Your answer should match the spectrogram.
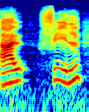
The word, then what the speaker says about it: al-fil: Cuando llega al árabe, los árabes no pueden pronunciar la P, hasta hoy no pueden, no les sale. Entonces pil se convierte en al-fil, pero era un elefante.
